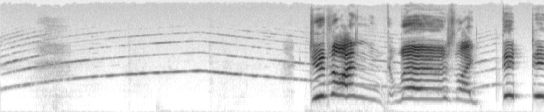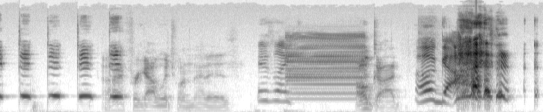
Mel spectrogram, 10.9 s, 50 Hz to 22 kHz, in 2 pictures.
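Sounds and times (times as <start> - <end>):
police siren wailing with a rising tone: 0.0 - 6.7, 8.1 - 9.2
speech: 6.9 - 10.6
laughter: 9.8 - 10.8.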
